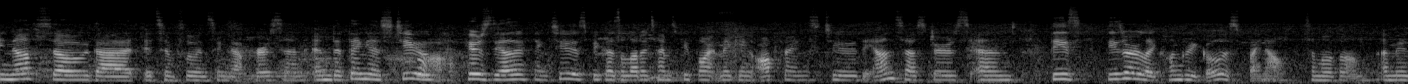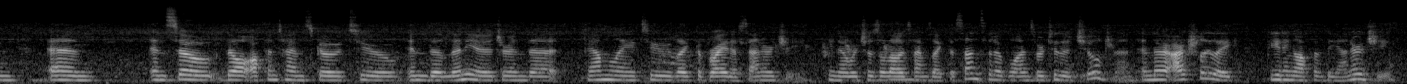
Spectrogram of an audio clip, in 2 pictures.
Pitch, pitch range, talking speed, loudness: 205 Hz, 190-215 Hz, 190 wpm, -29 LUFS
